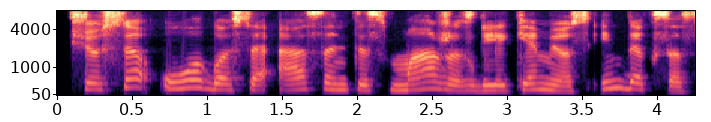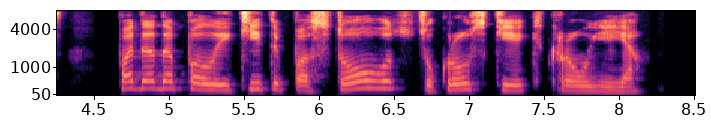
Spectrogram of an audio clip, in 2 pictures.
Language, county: Lithuanian, Vilnius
